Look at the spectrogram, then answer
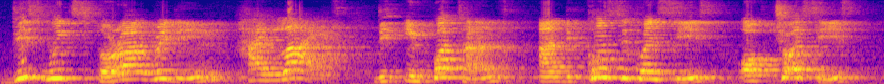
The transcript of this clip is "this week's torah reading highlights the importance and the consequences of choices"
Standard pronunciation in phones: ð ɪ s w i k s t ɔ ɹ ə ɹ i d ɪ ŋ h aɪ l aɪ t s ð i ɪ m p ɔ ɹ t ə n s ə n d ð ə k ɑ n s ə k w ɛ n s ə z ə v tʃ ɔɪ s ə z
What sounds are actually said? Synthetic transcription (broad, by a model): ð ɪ s w i k s t ɔ ɹ ə ɹ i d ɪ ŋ h aɪ l aɪ t s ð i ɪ m p ɔ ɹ t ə n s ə n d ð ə k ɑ n s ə k w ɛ n s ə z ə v tʃ ɔɪ s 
